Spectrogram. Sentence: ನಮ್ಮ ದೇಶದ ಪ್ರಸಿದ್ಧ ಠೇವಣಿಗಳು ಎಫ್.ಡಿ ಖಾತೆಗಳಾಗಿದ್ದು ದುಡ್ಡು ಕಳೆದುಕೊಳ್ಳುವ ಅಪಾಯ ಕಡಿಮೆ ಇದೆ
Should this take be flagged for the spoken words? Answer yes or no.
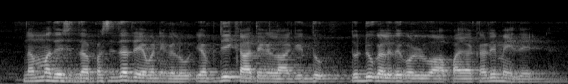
no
